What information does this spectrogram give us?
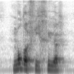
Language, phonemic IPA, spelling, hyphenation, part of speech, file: Dutch, /ˈmɔ.dər.fiˌɣyːr/, modderfiguur, mod‧der‧fi‧guur, noun, Nl-modderfiguur.ogg
- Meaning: 1. a silly, ridiculous character, mainly used in een modderfiguur slaan 2. a shape or symbol made in mud 3. a muddy creature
